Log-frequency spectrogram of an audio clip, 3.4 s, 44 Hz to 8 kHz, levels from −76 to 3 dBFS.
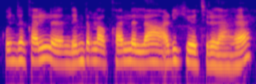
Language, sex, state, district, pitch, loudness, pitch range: Tamil, female, Tamil Nadu, Kanyakumari, 175 Hz, -13 LUFS, 165-185 Hz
